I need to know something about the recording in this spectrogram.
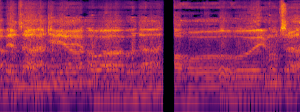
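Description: Tibetan Buddhist prayer chant with a steady drone under a slow sung melody. It cuts out completely for a moment about halfway through.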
